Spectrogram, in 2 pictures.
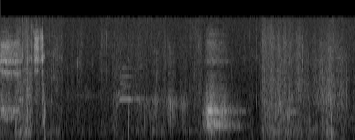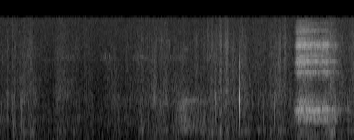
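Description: A man breathing hard while walking uphill on a dirt path, a loud breath every two to three seconds, the loudest about three seconds in, with footsteps on the path between breaths.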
